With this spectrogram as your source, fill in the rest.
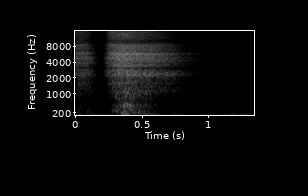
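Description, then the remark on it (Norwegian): Two quick inhales in a row, done as a calming breathing technique for stress: a short sniff followed almost immediately by a longer, airy breath in that gradually fades out, with no talking. “Så hvis du er veldig stressa, så kan det hjelpe å ta to raske pust inn.”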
